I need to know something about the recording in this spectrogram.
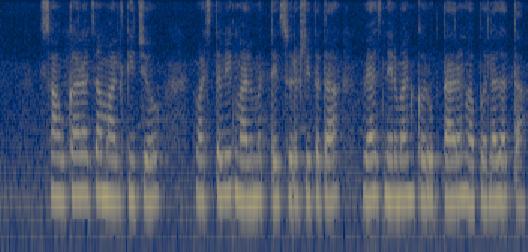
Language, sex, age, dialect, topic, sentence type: Marathi, female, 18-24, Southern Konkan, banking, statement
